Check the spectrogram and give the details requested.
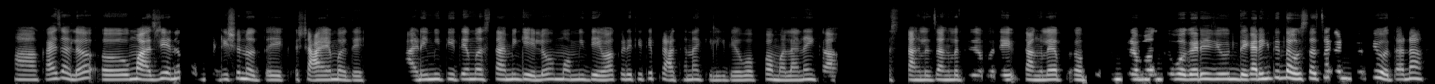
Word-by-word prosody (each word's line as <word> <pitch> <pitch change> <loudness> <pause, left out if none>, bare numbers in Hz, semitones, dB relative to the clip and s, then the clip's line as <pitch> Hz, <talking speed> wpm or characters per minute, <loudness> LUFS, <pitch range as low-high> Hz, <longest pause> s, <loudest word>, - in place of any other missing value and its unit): हां, 220 -1 -2
काय 240 +2 0
झालं 270 -1 0
अ, 225 0 +1
माझी 230 -1 +4
आहे 270 - +2
ना 270 - 0
कॉम्पिटिशन 230 +1 -3
होतं 210 -3 -2
एक 205 -1 -3
शाळेमध्ये 205 -2 0 0.5
आणि 210 +2 -1
मी 240 +1 +2
तिथे 245 0 -1
मस्त 240 -1 -2
आम्ही 235 0 +2
गेलो, 230 +1 0
मग 235 -1 -1
मी 225 +1 -1
देवाकडे 220 +2 -1
तिथे 255 +3 -7
प्रार्थना 210 +2 -4
केली, 195 -1 -7
"देवबाप्पा 200 +3 -4
मला 200 -1 -1
नाही 230 +2 -1
का 200 - -1 0.6
असं 205 - -15
चांगलं, 205 -1 +1
चांगलं 215 0 0
तिच्यामध्ये 210 +1 -4
चांगल्या 220 -1 +1
प 215 - -12
प्रथम 235 - -3
क्रमांक 230 +1 +1
वगैरे 235 +1 +5
येऊन 245 0 +3
दे." 230 - +6
कारण 245 +2 +7
ते - - +1
नवसाचा 270 -1 +4
गणपती 295 +2 -5
होता 235 -5 +2
ना, 270 +2 +2
225 Hz, 185 wpm, -22 LUFS, 210-245 Hz, 0.6 s, कारण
